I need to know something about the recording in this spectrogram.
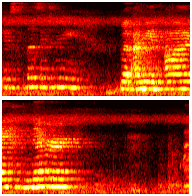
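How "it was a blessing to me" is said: softer, fast echo of the stock phrase, "blessing" leaned on; mocking repeat dropping to near-soft; repeated cliché, trailing off. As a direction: let the repeat fade away. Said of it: "you're always like".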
